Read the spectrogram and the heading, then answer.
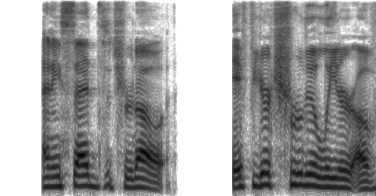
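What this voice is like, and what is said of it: Usual voice. Nothing is said of it.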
